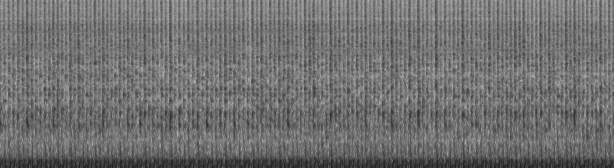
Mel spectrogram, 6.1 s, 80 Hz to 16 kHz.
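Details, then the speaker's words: 1950s Dodge dump truck, inline six, run after sitting 30-40 years, wires used as plug wires: loud raw uneven chuffing at steady low idle, exhaust pipe rusted off at the exhaust manifold. "it still runs good a little loud because right down there it's an exhaust manifold down there the exhaust pops rusted off"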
